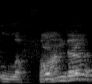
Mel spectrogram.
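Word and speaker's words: LaFawnduh: pronounces it La Fonda, like but then...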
